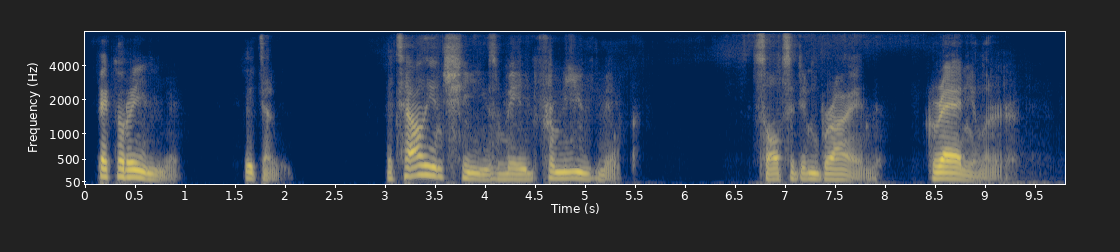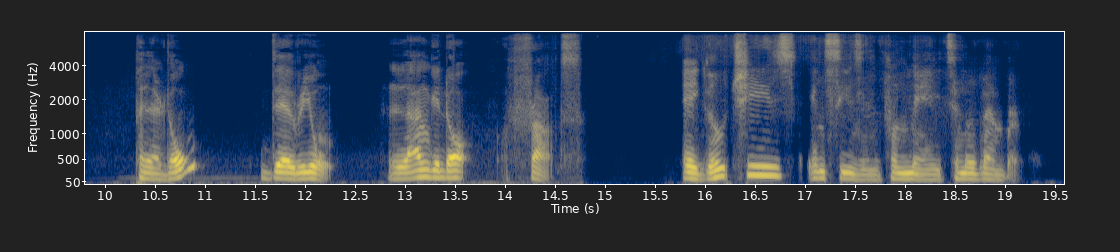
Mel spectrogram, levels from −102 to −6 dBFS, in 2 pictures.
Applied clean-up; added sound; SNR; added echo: neural mask model Resemble Enhance denoiser.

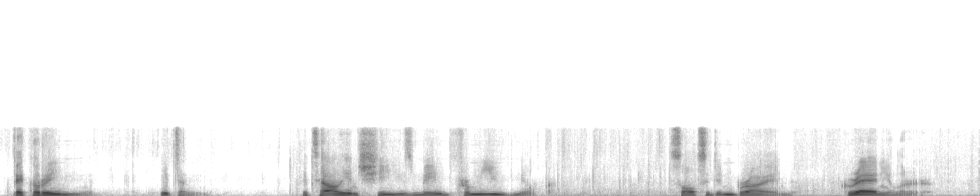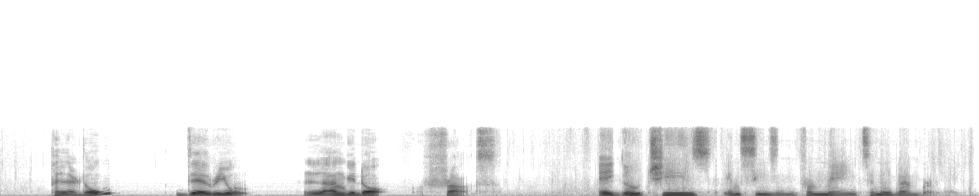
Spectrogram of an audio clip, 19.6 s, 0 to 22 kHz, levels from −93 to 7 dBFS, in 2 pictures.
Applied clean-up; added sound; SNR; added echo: neural separator model SepFormer DNS4.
